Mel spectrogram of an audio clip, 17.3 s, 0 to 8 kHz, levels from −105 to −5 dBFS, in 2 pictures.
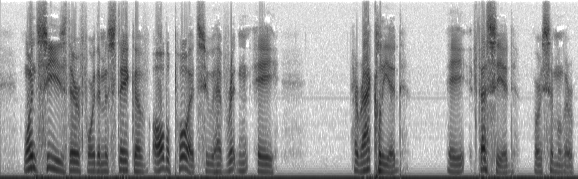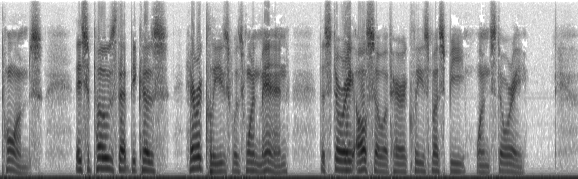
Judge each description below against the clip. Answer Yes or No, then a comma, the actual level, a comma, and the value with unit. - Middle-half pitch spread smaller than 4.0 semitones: Yes, average, 3.6 semitones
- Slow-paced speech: Yes, slow, 125 wpm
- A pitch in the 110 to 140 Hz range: Yes, low, 135 Hz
